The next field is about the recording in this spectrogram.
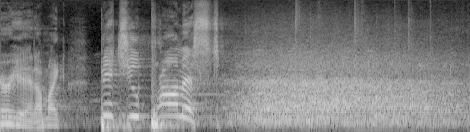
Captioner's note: audience laughing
